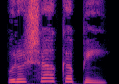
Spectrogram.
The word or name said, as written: ವೃಷಾಕಪಿ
